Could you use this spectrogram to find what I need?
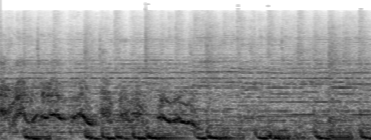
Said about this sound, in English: And then suddenly you hear a dog go, ow, ow, ow, ow, ow, ow, ow, ow, ow.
